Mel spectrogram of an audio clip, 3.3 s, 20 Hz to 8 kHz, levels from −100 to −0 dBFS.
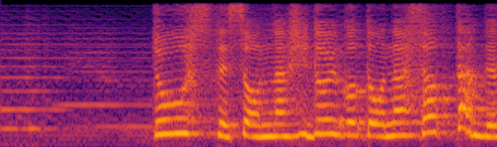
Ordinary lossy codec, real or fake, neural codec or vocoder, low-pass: none; fake; codec, 16 kHz, 0.5 kbps, FunCodec, trained on Chinese and English, 25 frames a second; 7.2 kHz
